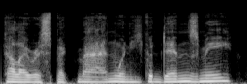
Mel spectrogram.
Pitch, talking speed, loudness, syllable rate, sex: 120 Hz, 195 wpm, -15 LUFS, 4.4 syllables/s, male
